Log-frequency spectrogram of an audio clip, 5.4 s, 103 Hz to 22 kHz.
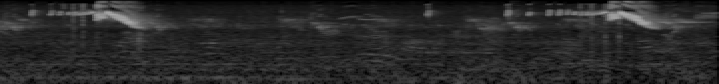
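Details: A blue-black grassquit of brownish 'pardinho' plumage performing. Twice, a run of quickening ticks builds into a loud, buzzy, down-sweeping note, the two notes roughly 3.7 seconds apart.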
